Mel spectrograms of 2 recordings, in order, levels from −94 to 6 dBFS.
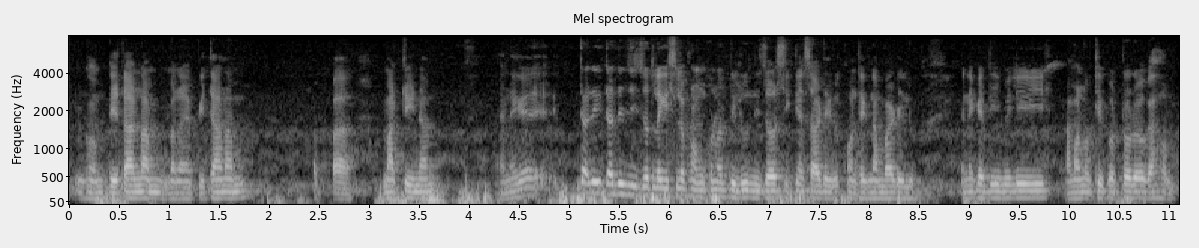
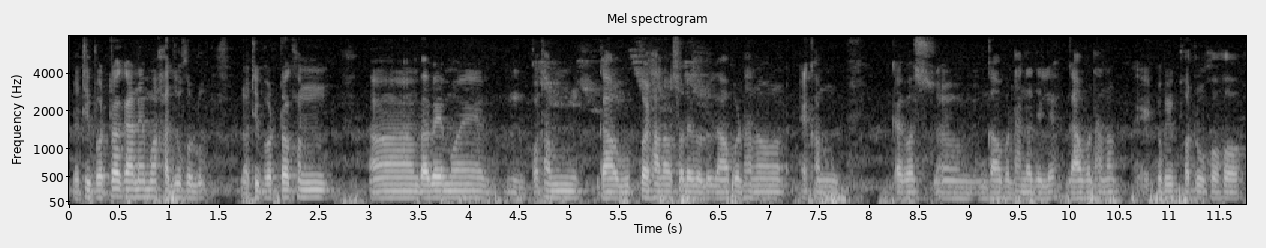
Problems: background sounds at intervals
